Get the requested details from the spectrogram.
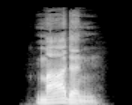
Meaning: plural of Made
- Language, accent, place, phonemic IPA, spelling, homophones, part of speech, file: German, Germany, Berlin, /ˈmaːdən/, Maden, Mahden, noun, De-Maden.ogg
